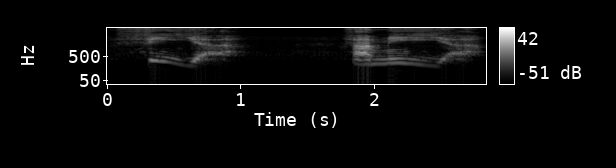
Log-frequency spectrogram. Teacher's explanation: Now, il in the middle of the word and il at the end of the word are pronounced like I followed by the semivowel Y. So it's not pronounced like an L like it usually is. It turns into a Y sound.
